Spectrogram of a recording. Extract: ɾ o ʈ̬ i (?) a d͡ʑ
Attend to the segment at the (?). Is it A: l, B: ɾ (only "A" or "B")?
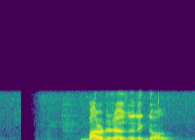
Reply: B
